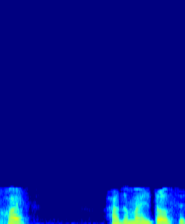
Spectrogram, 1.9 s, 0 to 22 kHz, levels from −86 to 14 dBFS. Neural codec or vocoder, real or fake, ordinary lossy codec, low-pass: codec, 16 kHz in and 24 kHz out, 0.4 kbps, LongCat-Audio-Codec, two codebook decoder; fake; MP3, 16 kbps; 3.6 kHz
